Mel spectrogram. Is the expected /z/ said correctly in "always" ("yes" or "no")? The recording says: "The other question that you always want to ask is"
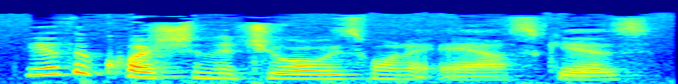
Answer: yes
